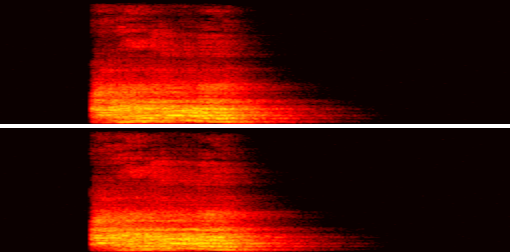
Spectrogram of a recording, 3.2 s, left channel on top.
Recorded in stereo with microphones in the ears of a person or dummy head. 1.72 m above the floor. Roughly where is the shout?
Centre.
